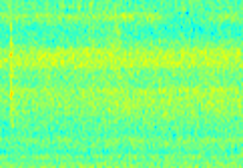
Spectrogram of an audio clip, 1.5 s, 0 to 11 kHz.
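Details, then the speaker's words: Microwave oven on 220 V AC running normally with a steady low hum and even buzz, no arcing or rattle; the timer and heat setting cycle the supply on and off rather than feeding it continuously. "So, hindi tuloy-tuloy yan na, yan o, nagkakaroon ng cut-off yan ha."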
